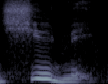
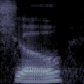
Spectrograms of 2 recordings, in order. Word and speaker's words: shewed: That's just an archaic way of spelling the word "show." It's pronounced "show," and so if you read publicly, you'll want to read it correctly.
